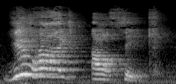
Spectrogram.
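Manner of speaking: loud, falling on seek; cheeky shouted joke; playful shout. Acted. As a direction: shout it mid-swing. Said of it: "One mum shouted".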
